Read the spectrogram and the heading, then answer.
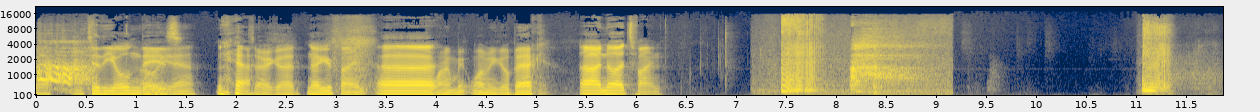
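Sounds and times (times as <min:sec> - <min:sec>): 
speech: 0:00.5 - 0:06.4
sputtering fart: 0:07.4 - 0:08.0, 0:11.0 - 0:11.8.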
